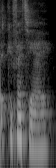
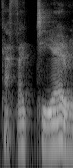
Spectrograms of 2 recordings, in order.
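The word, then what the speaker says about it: cafetière: and my mum had always said cafetier. – Cafetier. – And she's not from, you know, the Estuary or South London. She just mispronounced it cafetier very confidently. And so I came to London saying that and was... really bullied hard. – Ah. – And was trained cafetiere Henri.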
